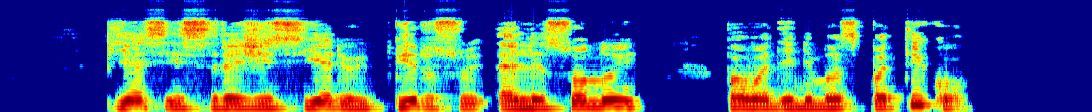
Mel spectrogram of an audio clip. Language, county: Lithuanian, Marijampolė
